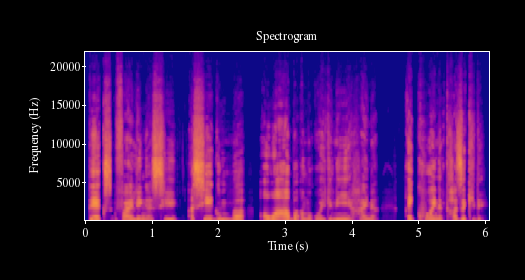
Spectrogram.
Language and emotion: Manipuri, disgusted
